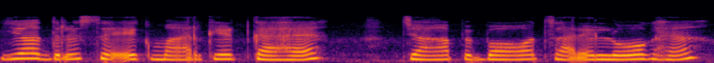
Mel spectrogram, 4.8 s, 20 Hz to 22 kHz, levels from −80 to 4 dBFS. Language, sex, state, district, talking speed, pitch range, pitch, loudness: Hindi, female, Jharkhand, Garhwa, 150 wpm, 260-295 Hz, 275 Hz, -14 LUFS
